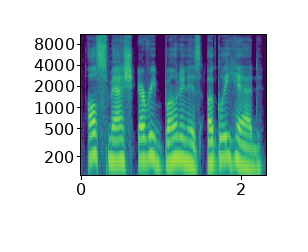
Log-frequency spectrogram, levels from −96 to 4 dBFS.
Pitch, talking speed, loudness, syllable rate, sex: 165 Hz, 205 wpm, -16 LUFS, 5.4 syllables/s, male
